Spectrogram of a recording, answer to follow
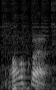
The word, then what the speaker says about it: Krause: Paul Krause. Man, Paul Krause is the all-time NFL leader in interceptions. He has 81 interceptions. And when I go back, let me say this. Paul Krause got drafted in 1967.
